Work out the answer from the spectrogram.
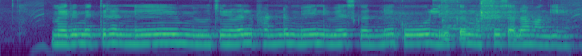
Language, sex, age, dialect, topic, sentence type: Hindi, female, 18-24, Awadhi Bundeli, banking, statement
